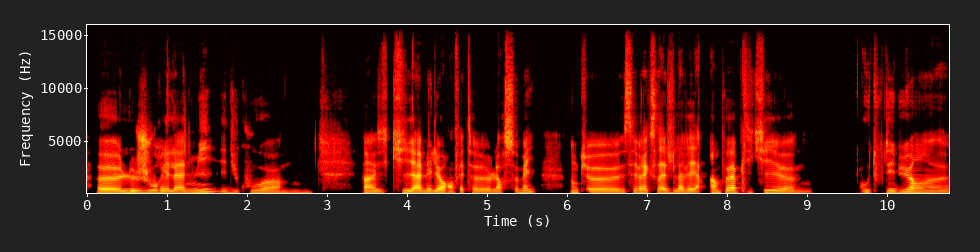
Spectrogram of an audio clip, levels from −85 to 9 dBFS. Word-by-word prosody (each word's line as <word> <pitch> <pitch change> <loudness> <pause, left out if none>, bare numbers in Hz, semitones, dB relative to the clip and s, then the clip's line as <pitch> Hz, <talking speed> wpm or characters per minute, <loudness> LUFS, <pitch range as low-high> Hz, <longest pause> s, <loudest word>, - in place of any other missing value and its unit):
heu, 170 -1 +5
le 170 +1 +1
jour 185 +1 +2
et 165 - +1
la 160 -1 +3
nuit 210 +9 -4
et - - -10
du 160 -1 -11
coup, 185 +1 -8
hem, 160 +1 -7 0.7
enfin 155 - +3 0.2
qui 170 -1 +1
améliore 165 +1 +4
en 155 - -2
fait, 165 +2 -6
heu, 155 -1 -2
leur 155 0 -2
sommeil, 185 +6 0 0.4
donc 170 -1 -5
heu, 160 0 0
c'est 170 +2 -2
vrai 180 +1 +4
que - - -1
ça, 180 -2 +2
je 170 -1 -5
l'avais 165 0 +1 0.2
un 190 +1 +2
peu 210 +2 +1
appliqué, 190 -1 0
hem, 160 -3 -3 0.7
au 215 - -9
tout - - -8
début, 180 +5 -2
hein, 180 -6 -1
170 Hz, 190 wpm, -24 LUFS, 160-185 Hz, 0.7 s, heu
